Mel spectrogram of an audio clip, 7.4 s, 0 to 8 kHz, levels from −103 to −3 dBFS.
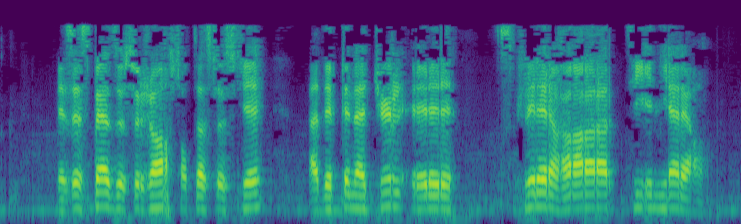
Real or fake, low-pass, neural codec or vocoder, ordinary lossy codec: fake; 7.2 kHz; codec, 16 kHz, 2 kbps, X-Codec, WavLM features, trained on Multilingual LibriSpeech; MP3, 24 kbps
